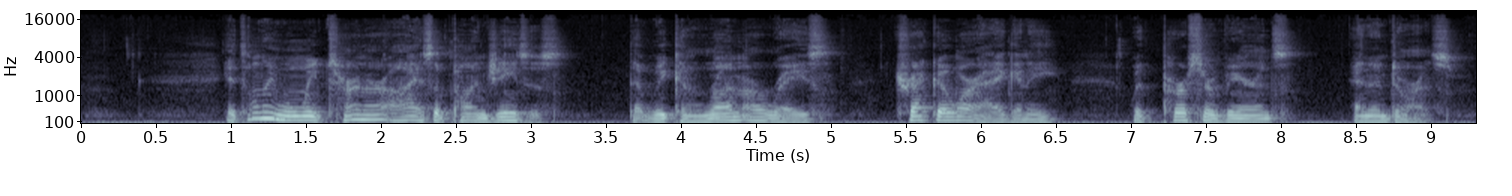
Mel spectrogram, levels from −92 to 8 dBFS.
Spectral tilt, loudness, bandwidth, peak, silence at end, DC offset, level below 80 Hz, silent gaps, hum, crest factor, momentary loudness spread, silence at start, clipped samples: -6.5 dB/octave; -25 LUFS; 19 kHz; -8 dBFS; 0 s; under 0.1%; -42 dBFS; none; none; 18 dB; 12 LU; 0.05 s; under 0.1%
